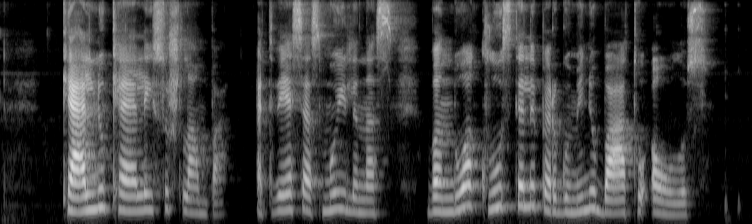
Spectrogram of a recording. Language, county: Lithuanian, Utena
